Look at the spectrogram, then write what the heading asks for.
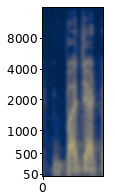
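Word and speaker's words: budget: उच्चारण निकाला है लेकिन दी का कोई भी उच्चारण नहीं निकाला है बी यू जी बी यू दी जी टी बजट बजट मतलब होता है लेखक जोखा अब देखोगे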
